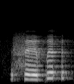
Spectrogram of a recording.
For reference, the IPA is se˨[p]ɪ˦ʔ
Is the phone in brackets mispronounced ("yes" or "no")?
no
